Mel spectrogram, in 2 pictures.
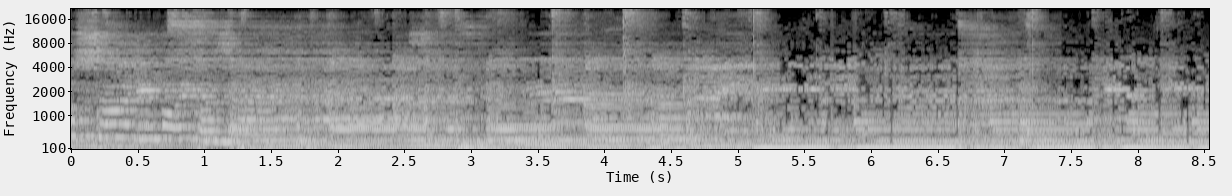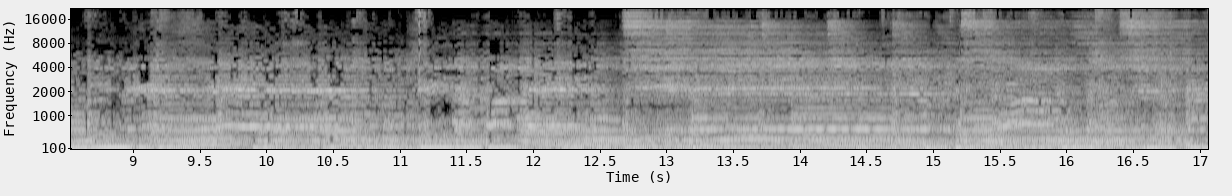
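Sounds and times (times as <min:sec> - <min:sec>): gospel guitar music: 0:00.0 - 0:17.0.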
